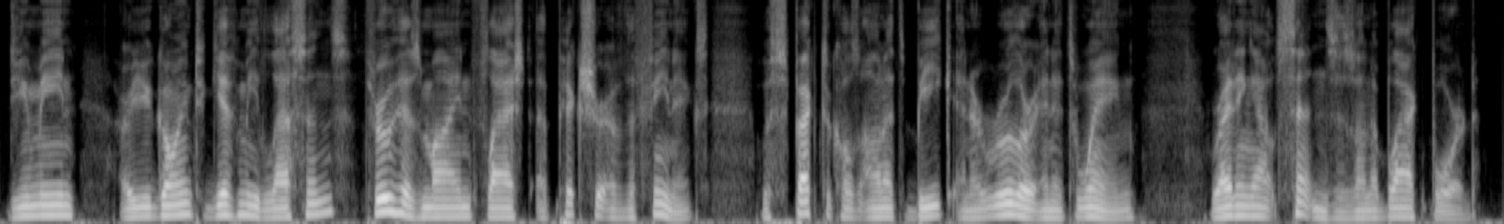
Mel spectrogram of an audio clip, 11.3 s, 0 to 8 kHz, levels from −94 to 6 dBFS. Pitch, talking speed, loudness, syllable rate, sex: 115 Hz, 180 wpm, -20 LUFS, 4.0 syllables/s, male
